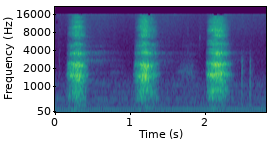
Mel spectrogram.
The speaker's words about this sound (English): Another crunch, followed by the sound of heavy breathing.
